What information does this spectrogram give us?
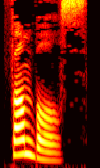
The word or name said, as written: fumbles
